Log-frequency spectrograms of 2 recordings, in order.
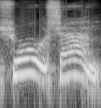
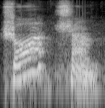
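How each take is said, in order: First: The first syllable has an 'u' vowel. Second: The first syllable has an 'o' vowel. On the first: The speaker calls it wrong. "আমি কিন্তু সুশান বলছি না" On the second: The speaker calls it right. "সুশান না, স শান"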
